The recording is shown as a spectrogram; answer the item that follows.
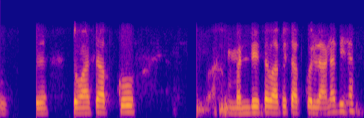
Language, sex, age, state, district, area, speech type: Urdu, male, 18-30, Delhi, Central Delhi, urban, conversation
